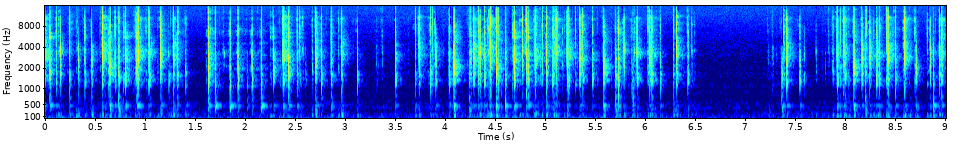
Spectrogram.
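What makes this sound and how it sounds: A Space65 Cybervoyager 65% mechanical keyboard with an aluminum case, plastic keycaps and Holy Panda switches is typed with the fingertips of both hands. Bursts of quick, bright, dry key clacks centered around 2 kHz pause briefly a few times, including a longer gap around 6.5 to 7.5 seconds.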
